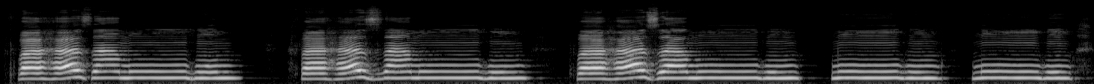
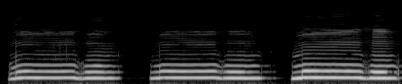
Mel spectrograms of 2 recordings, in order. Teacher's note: صرف اور صرف بیچ میں جو منہ آ رہا ہے وہاں پر ہم واو مدہ کر رہے ہیں تو وہاں پر ہمیں ایک الف کی برابر کھینچنا ہے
